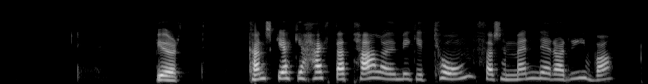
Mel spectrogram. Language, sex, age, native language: Icelandic, female, 40-49, Icelandic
